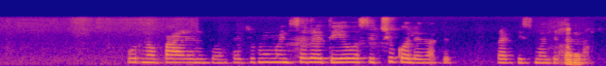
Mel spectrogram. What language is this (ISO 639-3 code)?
mar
